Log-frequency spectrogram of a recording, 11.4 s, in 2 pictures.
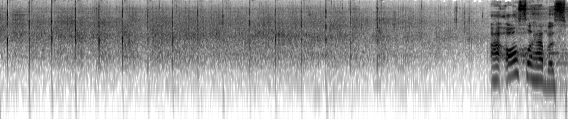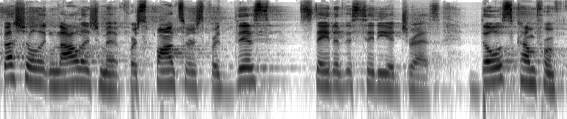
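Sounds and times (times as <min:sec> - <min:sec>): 
audience applause: 0:00.0 - 0:04.9
speech: 0:04.9 - 0:11.3.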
